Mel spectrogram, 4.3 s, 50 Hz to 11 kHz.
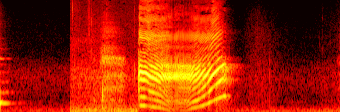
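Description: A woman's voice holding a long 'ǎ' for about a second, its pitch falling low and then rising again: the Mandarin third tone (214) demonstrated on the vowel 'a'. A breathy sound comes just before it.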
